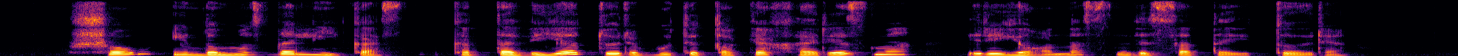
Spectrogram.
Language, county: Lithuanian, Vilnius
